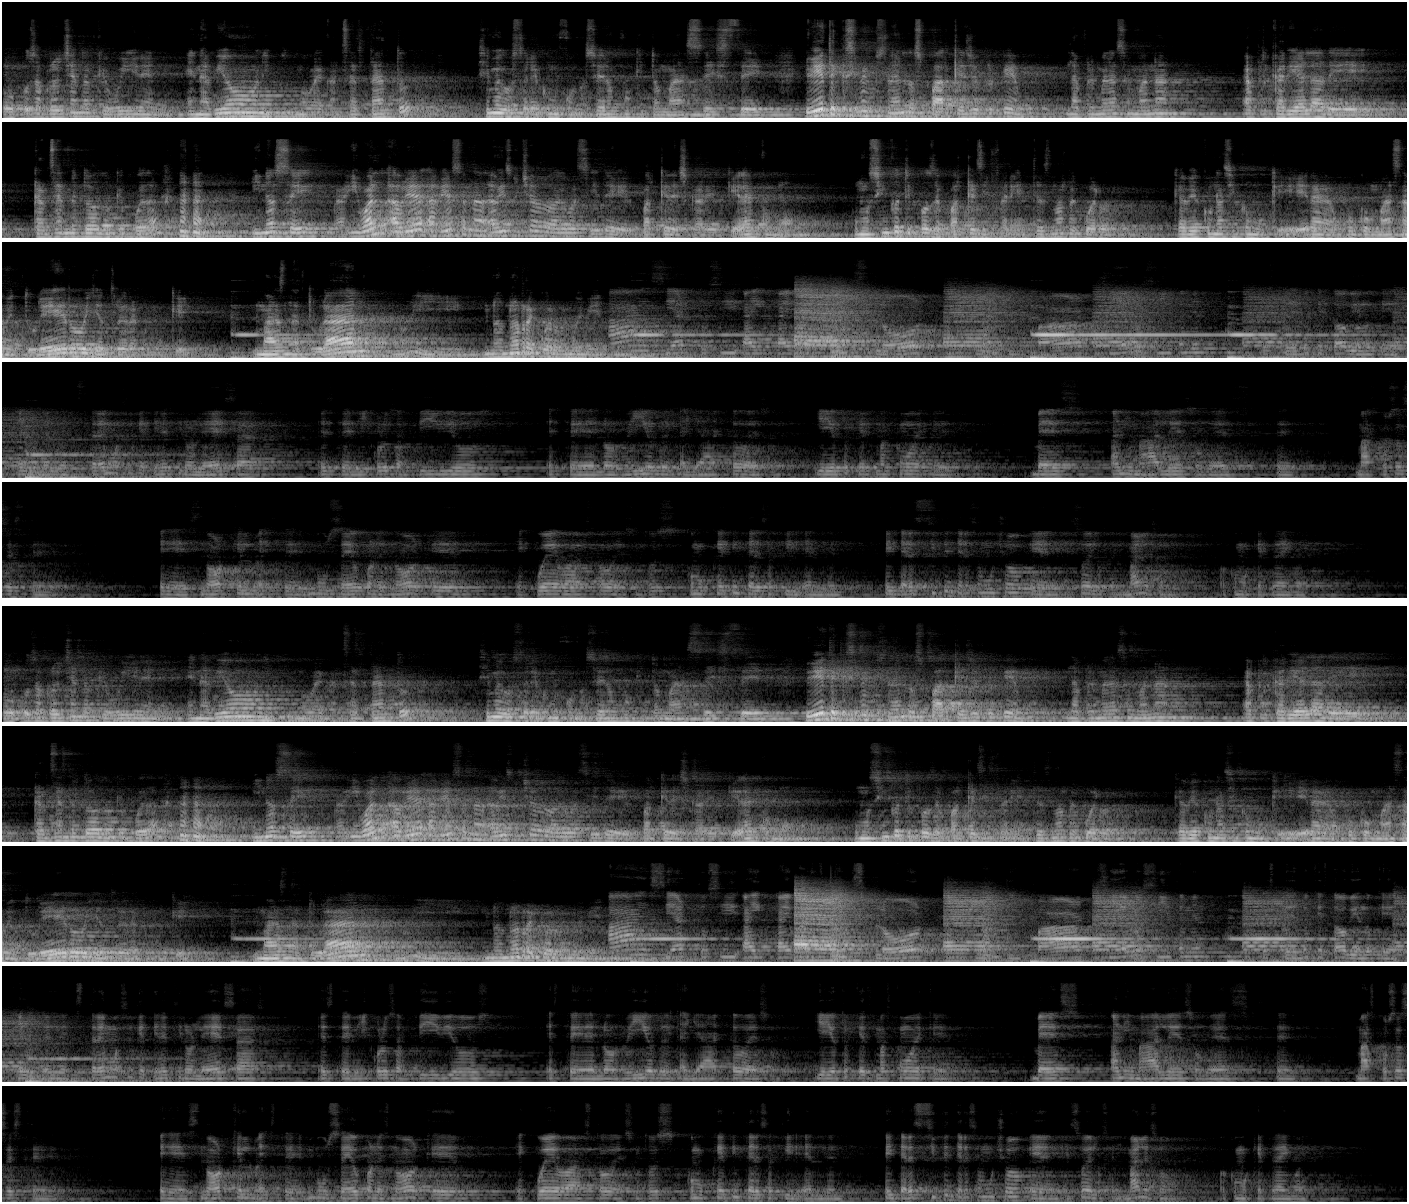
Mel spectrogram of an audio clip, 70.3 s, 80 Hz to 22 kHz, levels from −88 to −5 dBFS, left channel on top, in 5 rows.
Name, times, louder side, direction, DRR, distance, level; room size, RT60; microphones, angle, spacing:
voice 1, 0.0-4.1 4.8-7.6 8.0-10.2 10.6-11.7 12.4-13.7 14.4-16.1 16.5-22.0 22.6-25.2 25.8-30.0 30.6-34.2, left 2 dB, 80° left, 3 dB, 2.2 m, -31 dB
sound 1, 30.4-31.6 34.4-36.0 38.4-41.9 42.4-43.3, equal, 25° left, 2.9 m, -36 dB
voice 2, 34.1-37.3 37.8-40.2 40.7-44.7 45.3-47.0 47.6-49.9 50.3-51.6 52.4-52.9 53.2-54.4 54.9-55.1 55.7-56.8 57.8-60.9 61.3-64.6 65.0-67.9 68.4-69.3, right 2 dB, 40° right, 4 dB, 1.6 m, -44 dB
sound 2, 36.0-36.9 37.5-38.2 39.0-39.7 40.5-41.1 42.0-42.7, right 5 dB, 80° right, 1.6 m, -36 dB
27.5 x 24.0 x 7.2 m, 2.5 s
head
